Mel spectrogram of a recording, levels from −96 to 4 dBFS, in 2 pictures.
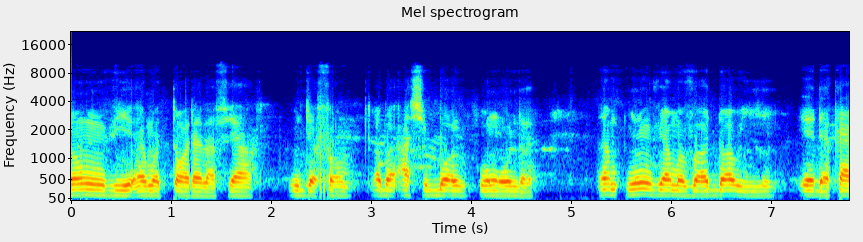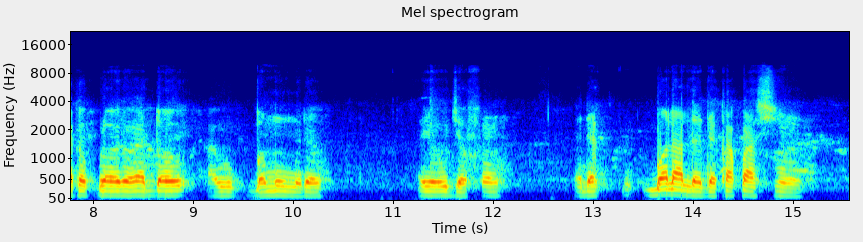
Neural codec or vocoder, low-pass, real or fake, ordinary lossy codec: none; 9.9 kHz; real; Opus, 24 kbps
